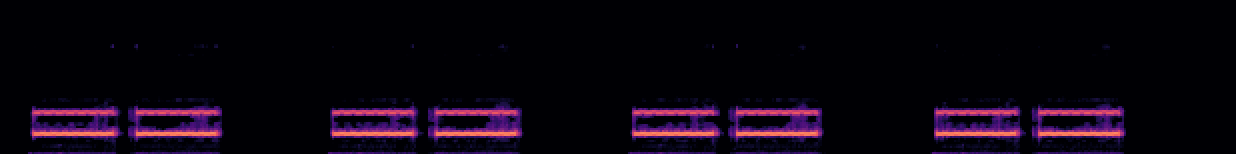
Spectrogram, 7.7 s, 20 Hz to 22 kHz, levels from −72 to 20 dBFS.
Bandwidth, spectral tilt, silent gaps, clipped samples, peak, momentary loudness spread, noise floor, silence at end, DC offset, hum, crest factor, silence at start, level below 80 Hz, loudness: 7 kHz; 6.5 dB/octave; none; under 0.1%; -2 dBFS; 6 LU; -82 dBFS; 0.7 s; 0.3%; none; 8 dB; 0.2 s; -58 dBFS; -6 LUFS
